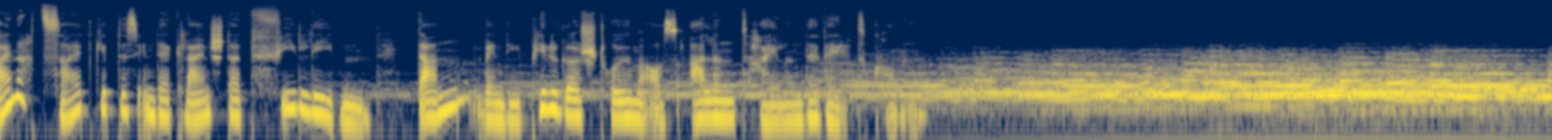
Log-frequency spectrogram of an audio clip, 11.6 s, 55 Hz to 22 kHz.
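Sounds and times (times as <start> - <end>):
speech: 0.0 - 7.0
church bells of the Church of the Nativity in Bethlehem ringing: 2.5 - 11.6.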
